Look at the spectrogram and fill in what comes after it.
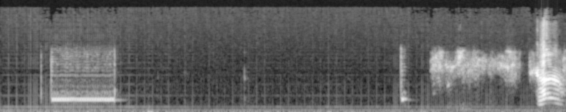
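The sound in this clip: A phone places an outgoing call: a steady electronic tone sounds briefly, then after a quiet pause a buzzing ringback tone follows, all faint.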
